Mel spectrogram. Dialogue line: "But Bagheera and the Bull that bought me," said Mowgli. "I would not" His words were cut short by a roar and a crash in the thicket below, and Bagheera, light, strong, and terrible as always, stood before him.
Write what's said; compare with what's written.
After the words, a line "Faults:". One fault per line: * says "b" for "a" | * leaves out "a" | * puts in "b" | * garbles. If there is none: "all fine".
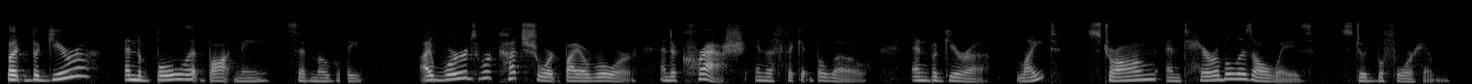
"But Bagheera and the Bull that bought me," said Mowgli. "I words were cut short by a roar and a crash in the thicket below, and Bagheera, light, strong, and terrible as always, stood before him.
Faults:
* leaves out "would not His"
